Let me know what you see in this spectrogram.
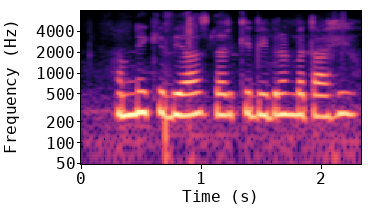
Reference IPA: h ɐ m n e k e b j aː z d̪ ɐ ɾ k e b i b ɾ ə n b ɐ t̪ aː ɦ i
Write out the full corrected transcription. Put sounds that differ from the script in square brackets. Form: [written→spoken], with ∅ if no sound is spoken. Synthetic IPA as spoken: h ɐ m n e k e b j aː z d̪ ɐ ɾ k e b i b ɾ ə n b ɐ t̪ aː ɦ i

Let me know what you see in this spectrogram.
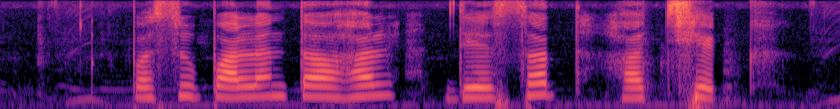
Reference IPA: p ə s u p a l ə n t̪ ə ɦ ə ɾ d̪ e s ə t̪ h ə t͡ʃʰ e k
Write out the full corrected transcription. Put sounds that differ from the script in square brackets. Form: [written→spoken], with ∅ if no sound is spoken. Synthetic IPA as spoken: p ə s u p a l ə n t̪ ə ɦ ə ɾ d̪ e s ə t̪ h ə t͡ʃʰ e k

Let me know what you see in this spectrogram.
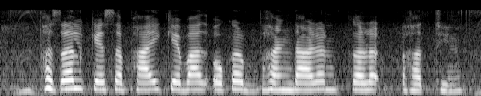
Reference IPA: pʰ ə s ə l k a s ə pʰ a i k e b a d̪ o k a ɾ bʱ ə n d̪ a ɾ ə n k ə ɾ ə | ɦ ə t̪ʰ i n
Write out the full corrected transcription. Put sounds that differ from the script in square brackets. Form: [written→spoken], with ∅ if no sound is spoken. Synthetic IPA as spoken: pʰ ə s ə l k [a→e] s ə pʰ a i k e b a d̪ o k [a→ə] ɾ bʱ ə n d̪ a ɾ ə n k ə ɾ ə | ɦ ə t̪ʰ i n

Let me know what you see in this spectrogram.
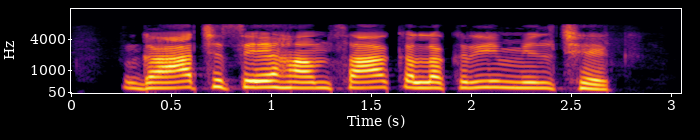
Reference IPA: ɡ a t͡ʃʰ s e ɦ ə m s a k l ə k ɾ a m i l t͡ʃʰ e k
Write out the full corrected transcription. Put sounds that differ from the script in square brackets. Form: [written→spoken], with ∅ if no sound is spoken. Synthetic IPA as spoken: ɡ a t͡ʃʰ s e ɦ ə m s a k l ə k ɾ [a→i] m i l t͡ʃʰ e k

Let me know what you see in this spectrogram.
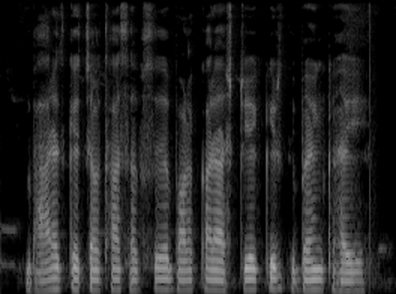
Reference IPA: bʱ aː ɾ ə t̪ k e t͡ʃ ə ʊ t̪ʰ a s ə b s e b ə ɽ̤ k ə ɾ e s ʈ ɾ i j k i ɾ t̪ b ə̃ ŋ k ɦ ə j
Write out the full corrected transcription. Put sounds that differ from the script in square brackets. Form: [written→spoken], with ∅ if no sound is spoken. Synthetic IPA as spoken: bʱ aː ɾ ə t̪ k e t͡ʃ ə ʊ t̪ʰ a s ə b s e b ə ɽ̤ k [ə→a] ɾ [e→a] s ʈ ɾ i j k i ɾ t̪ b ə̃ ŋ k ɦ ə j

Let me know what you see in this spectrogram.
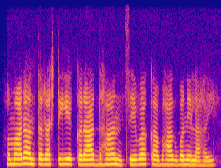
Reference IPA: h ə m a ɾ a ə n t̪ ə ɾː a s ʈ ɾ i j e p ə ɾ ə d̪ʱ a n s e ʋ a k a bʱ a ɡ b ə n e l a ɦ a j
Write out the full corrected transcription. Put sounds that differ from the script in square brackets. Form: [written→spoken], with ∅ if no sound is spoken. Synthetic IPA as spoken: h ə m a ɾ a ə n t̪ ə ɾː a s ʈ ɾ i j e [p→k] ə ɾ [ə→a] d̪ʱ a n s e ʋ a k a bʱ a ɡ b ə n e l a ɦ [a→ə] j

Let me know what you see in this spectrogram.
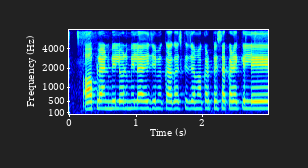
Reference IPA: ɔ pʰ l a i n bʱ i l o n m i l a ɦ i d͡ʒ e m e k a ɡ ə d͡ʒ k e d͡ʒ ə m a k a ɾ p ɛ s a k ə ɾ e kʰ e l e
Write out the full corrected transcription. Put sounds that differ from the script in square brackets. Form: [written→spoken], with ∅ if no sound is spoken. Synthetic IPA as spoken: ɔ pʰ l a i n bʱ i l o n m i l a ɦ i d͡ʒ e m e k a ɡ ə d͡ʒ k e d͡ʒ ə m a k [a→ə] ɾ p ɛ s a k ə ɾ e [kʰ→k] e l e

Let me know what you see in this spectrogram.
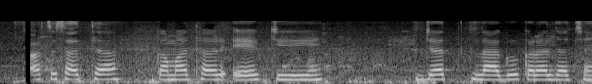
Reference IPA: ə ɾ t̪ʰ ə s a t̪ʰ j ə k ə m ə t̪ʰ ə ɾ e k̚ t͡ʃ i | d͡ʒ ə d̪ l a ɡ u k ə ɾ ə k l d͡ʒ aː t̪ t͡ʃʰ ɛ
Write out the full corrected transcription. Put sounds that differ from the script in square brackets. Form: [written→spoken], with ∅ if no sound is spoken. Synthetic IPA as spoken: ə ɾ t̪ʰ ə s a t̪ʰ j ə k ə m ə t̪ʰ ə ɾ e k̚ t͡ʃ i | d͡ʒ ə [d̪→t̪] l a ɡ u k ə ɾ ə [k→∅] l d͡ʒ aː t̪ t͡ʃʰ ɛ

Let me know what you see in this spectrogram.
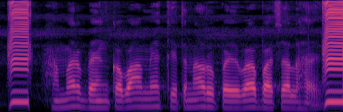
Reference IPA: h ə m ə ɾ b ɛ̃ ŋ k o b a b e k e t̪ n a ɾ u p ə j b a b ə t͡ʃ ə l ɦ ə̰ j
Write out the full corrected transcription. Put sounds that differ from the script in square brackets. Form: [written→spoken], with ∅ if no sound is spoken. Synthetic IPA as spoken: h ə m ə ɾ b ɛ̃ ŋ k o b a [b→m] e k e t̪ n a ɾ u p ə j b a b ə t͡ʃ ə l ɦ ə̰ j

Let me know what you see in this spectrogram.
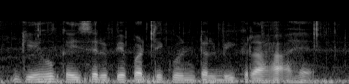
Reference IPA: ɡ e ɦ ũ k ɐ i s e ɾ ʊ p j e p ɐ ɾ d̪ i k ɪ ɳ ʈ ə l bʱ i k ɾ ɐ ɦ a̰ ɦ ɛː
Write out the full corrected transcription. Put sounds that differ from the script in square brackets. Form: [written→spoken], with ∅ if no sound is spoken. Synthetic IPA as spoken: ɡ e ɦ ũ k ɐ i s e ɾ ʊ p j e p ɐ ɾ [d̪→t̪] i k ɪ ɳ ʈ ə l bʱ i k ɾ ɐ ɦ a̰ ɦ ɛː

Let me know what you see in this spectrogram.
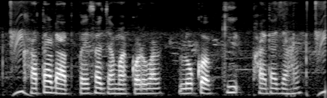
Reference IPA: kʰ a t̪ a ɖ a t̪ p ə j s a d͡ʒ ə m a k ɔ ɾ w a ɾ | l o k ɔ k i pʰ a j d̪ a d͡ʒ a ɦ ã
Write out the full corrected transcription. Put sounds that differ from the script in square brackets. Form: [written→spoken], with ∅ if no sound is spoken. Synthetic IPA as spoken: kʰ a t̪ a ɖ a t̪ p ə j s a d͡ʒ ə m a k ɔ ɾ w a ɾ | l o k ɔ k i pʰ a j d̪ a d͡ʒ a ɦ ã

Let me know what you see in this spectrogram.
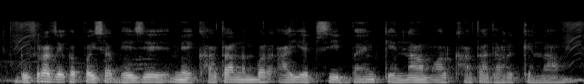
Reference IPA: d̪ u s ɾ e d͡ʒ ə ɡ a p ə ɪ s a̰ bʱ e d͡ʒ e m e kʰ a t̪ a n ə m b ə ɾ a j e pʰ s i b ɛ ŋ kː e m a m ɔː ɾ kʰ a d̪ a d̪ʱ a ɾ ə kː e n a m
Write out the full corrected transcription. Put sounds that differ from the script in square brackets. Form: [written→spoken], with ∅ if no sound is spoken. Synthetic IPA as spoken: d̪ u s ɾ [e→a] d͡ʒ ə ɡ a p ə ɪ s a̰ bʱ e d͡ʒ e m e kʰ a t̪ a n ə m b ə ɾ a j e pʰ s i b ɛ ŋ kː e [m→n] a m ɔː ɾ kʰ a [d̪→t̪] a d̪ʱ a ɾ ə kː e n a m

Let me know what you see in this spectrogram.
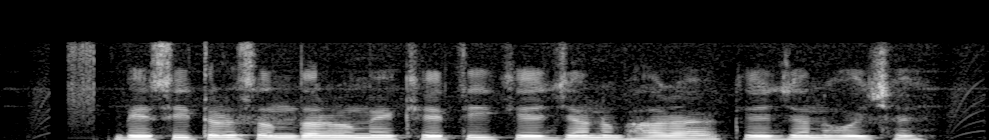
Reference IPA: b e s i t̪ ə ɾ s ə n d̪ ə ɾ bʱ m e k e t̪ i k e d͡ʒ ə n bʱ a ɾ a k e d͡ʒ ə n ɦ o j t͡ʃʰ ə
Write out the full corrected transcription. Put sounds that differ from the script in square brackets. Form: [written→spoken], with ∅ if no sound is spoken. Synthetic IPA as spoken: b e s i t̪ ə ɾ s ə n d̪ ə ɾ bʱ m e [k→kʰ] e t̪ i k e d͡ʒ ə n bʱ a ɾ a k e d͡ʒ ə n ɦ o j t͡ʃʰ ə

